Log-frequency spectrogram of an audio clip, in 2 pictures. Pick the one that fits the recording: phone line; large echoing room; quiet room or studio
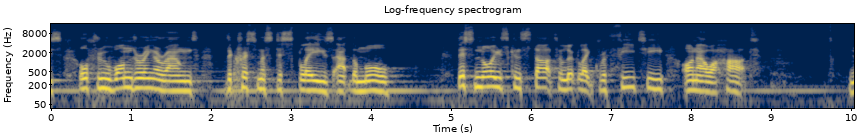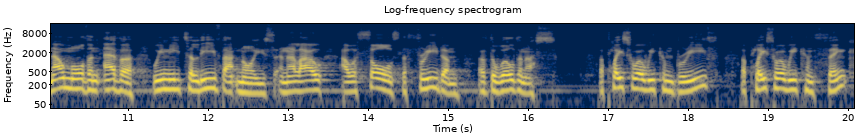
large echoing room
